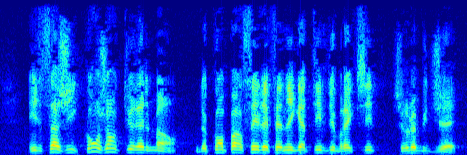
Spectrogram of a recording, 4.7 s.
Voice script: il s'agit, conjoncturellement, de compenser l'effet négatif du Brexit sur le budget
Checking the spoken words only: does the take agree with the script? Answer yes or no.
yes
